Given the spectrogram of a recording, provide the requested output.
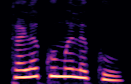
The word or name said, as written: ತಳಕುಮಲಕು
